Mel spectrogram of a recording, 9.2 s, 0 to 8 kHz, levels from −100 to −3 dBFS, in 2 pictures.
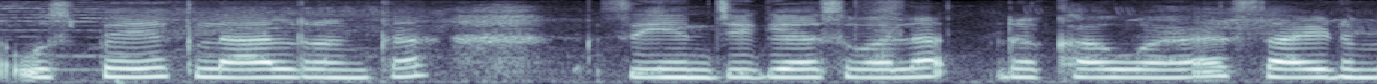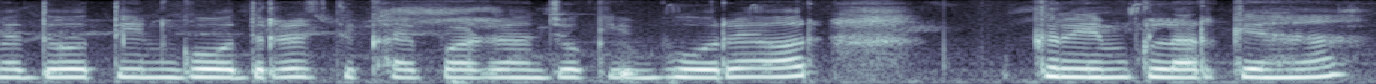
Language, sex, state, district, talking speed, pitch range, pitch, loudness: Hindi, female, Jharkhand, Garhwa, 190 wpm, 260-275 Hz, 265 Hz, -15 LUFS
